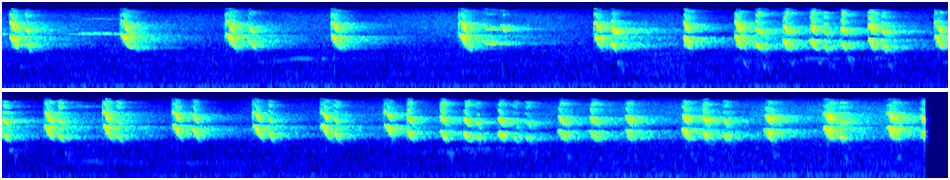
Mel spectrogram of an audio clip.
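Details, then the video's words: Vociferous squirrel calling every morning from a mango tree outside a bedroom window in Calicut, Kerala, India, facing the camera: loud, sharp, high chirps, spaced about half a second apart at first, then quickening into rapid, insistent bursts. "Nature's alarm clock - my squirrel friend from Calicut, Kerala, INDIA !"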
